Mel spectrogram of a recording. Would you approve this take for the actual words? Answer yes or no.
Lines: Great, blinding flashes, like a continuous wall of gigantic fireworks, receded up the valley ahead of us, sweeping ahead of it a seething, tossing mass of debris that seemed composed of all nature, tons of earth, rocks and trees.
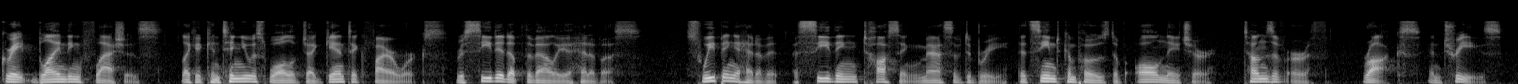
yes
